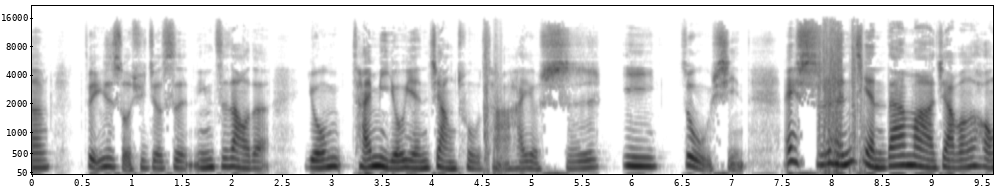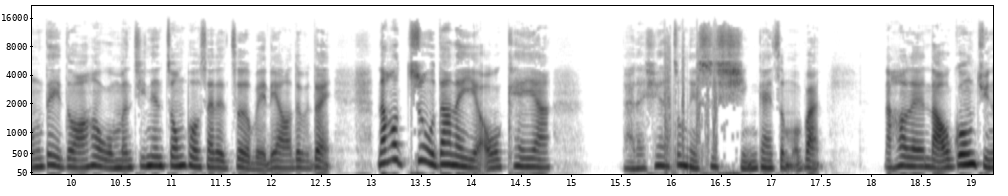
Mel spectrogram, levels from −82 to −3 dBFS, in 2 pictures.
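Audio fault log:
4.51–4.70 s, 7.85–8.33 s and 15.93–16.46 s: loose connector crackle. Three short, ragged bursts of scratchy crackle cut into the speech, the first under a fifth of a second and the other two about half a second each. It sounds like a worn or dirty contact somewhere in the cable run shifting and rapidly making and breaking, so the signal gets chopped on and off in an irregular pattern.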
